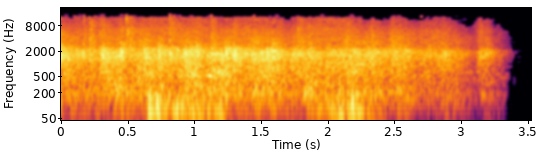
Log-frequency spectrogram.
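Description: A crowd claps steadily for about three seconds, a dense, sustained patter of many hands that holds at even strength before tapering off quickly into silence.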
